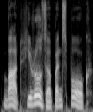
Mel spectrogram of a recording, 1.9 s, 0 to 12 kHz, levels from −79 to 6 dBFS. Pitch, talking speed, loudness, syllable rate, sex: 145 Hz, 190 wpm, -16 LUFS, 4.2 syllables/s, male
